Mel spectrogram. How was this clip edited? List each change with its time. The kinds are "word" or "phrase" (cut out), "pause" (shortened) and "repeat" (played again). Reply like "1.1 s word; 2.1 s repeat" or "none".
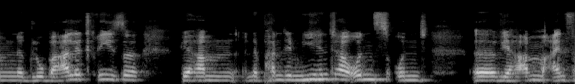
none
